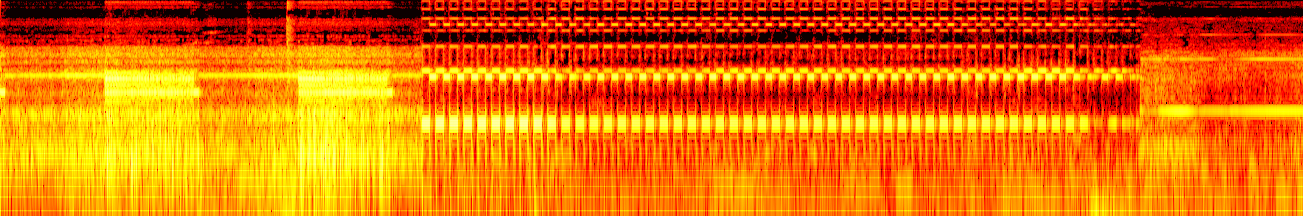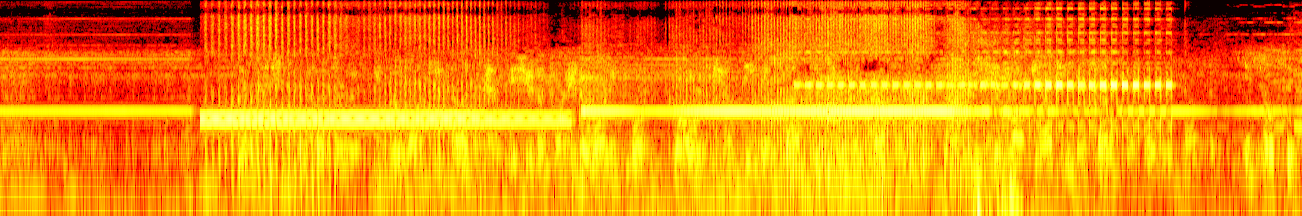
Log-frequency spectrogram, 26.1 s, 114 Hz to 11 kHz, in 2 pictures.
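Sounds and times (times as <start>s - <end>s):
rapidly pulsing alert tone: 4.2s - 11.4s, 15.0s - 26.0s
screechy digital data bursts: 4.2s - 11.4s, 15.0s - 26.0s.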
